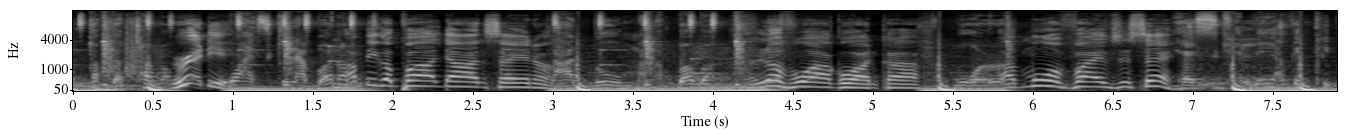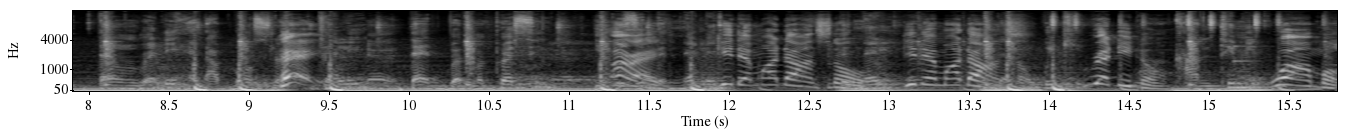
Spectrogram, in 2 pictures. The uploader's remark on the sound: Day & Night Fish Fry Cookout - Live Audio in Bronx New York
